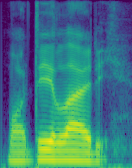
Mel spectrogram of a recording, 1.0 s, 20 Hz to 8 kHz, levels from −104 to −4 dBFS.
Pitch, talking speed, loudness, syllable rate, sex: 110 Hz, 180 wpm, -14 LUFS, 4.9 syllables/s, male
